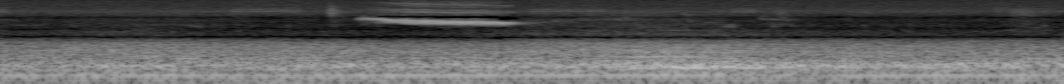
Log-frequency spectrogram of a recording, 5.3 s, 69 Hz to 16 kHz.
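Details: Garden greenfinch recorded in Weener, East Frisia, Germany, May 2021, producing a single long descending wheezy note near the two-second mark, with faint distant chirps and constant low rumble behind.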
